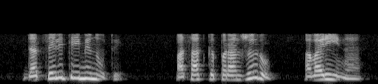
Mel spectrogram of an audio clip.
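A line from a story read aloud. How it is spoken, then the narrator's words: Curt, clipped. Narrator (Russian): отрывисто бросил Диего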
